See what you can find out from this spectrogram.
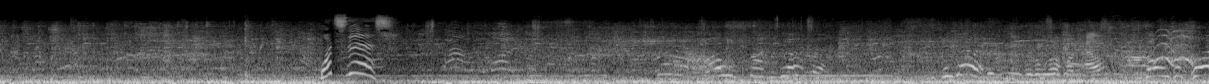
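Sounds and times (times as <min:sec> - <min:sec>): people talking indistinctly: 0:00.0 - 0:12.0
steady low rumble: 0:00.0 - 0:12.0.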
